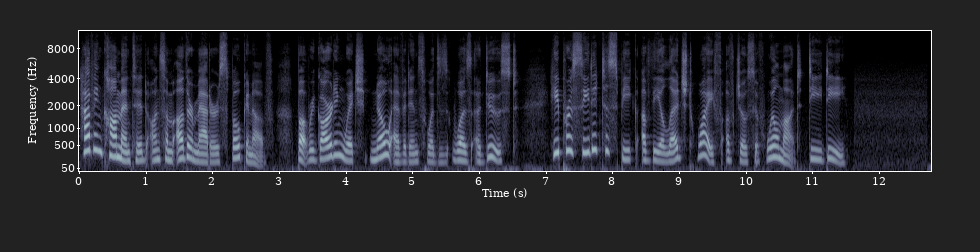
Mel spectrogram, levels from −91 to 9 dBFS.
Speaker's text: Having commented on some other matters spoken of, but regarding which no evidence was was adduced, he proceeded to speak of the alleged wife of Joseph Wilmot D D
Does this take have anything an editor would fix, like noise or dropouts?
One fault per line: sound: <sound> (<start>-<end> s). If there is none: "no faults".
no faults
